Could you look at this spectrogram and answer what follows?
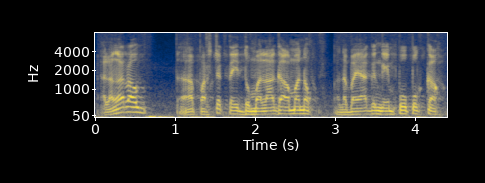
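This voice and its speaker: A man playing a humble, affectionate elderly village father in a radio drama, with a drawn-out rustic way of talking. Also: on the low side, fairly bright tone, natural voice. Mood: affectionate, excited.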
